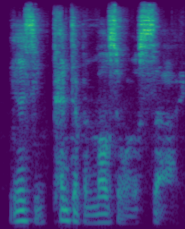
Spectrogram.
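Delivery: ordinary delivery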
